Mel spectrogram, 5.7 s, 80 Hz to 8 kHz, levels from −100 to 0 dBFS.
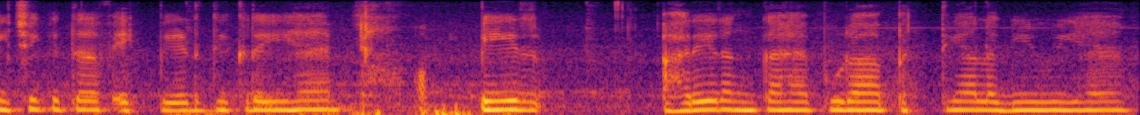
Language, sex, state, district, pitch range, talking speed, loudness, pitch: Hindi, female, Bihar, Katihar, 210-220 Hz, 200 wpm, -18 LUFS, 215 Hz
